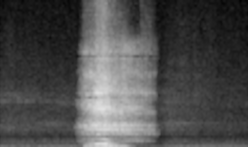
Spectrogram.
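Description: A woman's single audible exhale, a breathy sigh with a slight voiced rise and fall, lasting under a second about a second in: the last of six paced breaths.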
